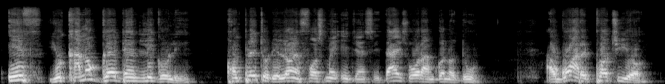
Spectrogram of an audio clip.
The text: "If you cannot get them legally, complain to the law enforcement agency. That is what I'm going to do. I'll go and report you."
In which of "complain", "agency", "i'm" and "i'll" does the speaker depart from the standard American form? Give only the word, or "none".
i'll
